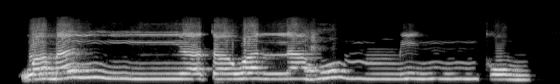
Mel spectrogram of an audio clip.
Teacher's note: Wa may, dia idgham masuk kepada ya. Nun tu bunyi dia masuk kepada ya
